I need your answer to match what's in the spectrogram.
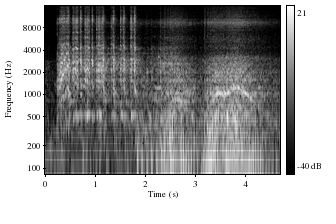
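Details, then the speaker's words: Rusi Gala 125cc scooter with carburetor needle clip moved to position two (from six): starter churns in short bursts over a second before catching, needs throttle to stay lit and dies quickly; hard starting from wrong needle clip position. "susubukan ko i-start ko para makita niyo kung gaano ka hard starting siya kasi number two na"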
